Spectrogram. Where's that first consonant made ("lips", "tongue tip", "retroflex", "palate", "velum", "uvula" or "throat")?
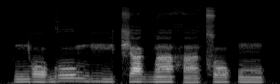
palate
